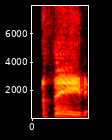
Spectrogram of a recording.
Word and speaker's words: Athayde: your last name a fade at least in the states that's how we say it okay I finally learned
